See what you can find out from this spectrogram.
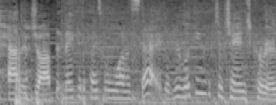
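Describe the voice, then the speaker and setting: A woman speaks at a fairly quick pace in an upbeat tone, her pitch varying in an ordinary way, with music playing in the background. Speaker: TV host. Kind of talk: TV show hosting to camera.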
